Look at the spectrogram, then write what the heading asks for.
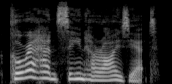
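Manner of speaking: usual speaking voice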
